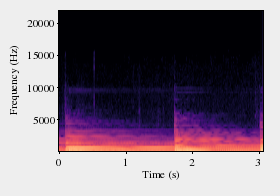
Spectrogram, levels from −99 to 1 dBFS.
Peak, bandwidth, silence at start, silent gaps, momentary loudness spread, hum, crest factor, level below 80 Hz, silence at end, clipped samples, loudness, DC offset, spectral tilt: -6 dBFS; 5 kHz; 0 s; none; 10 LU; none; 16 dB; -60 dBFS; 0 s; under 0.1%; -22 LUFS; under 0.1%; -11 dB/octave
